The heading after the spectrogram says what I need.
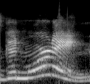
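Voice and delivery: high, loud singsong hello; cheery greeting. Acted. Rabbit greets the silent tar baby, cheery greeting. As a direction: call out a hearty greeting.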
